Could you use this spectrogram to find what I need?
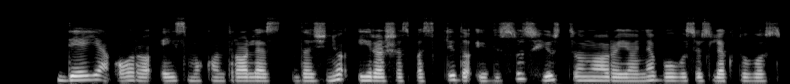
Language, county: Lithuanian, Utena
